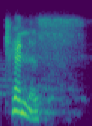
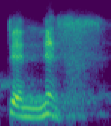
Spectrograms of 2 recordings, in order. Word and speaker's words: tennis: It should be read as tennis, not tennis. Okay. Wherever you see YELLOW is yellow. DIFFICULT is difficult. COLLEGE is college. Okay, so no need of stressing the consonant, doubling of the consonants. You have to read it as just single one.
